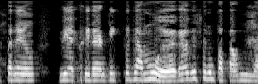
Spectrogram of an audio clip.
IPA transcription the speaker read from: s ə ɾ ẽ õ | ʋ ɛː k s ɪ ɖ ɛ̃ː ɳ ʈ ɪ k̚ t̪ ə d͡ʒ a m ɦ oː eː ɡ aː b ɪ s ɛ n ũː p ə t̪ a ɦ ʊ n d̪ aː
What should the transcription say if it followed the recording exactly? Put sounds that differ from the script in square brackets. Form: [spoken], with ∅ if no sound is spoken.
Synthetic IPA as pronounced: s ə ɾ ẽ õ | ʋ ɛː k s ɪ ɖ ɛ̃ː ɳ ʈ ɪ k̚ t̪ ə d͡ʒ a m ɦ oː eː ɡ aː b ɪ s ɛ n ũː p ə t̪ a ɦ ʊ n d̪ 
